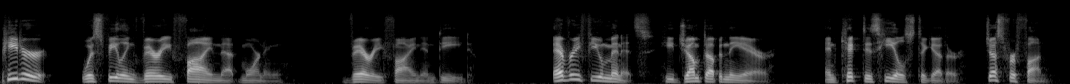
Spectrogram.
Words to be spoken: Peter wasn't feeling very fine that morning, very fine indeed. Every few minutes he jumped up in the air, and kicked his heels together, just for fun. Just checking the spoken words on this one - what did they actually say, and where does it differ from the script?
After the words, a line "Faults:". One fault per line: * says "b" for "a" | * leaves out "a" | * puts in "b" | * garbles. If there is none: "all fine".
Peter was feeling very fine that morning, very fine indeed. Every few minutes he jumped up in the air, and kicked his heels together, just for fun.
Faults:
* says "was" for "wasn't"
